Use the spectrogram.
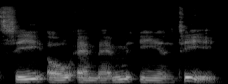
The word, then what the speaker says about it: comment: How in French is spelled C-O-M-M-E-N-T.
